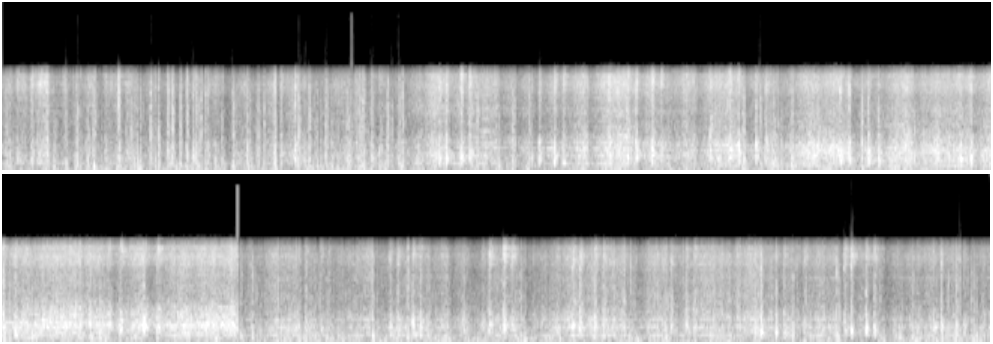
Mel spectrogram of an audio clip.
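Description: Running noise of a Chichibu Railway electric train heard from inside a passenger car: wheels clattering over the rails under a steady motor hum. It grows louder for several seconds in the middle and drops suddenly about sixteen seconds in.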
